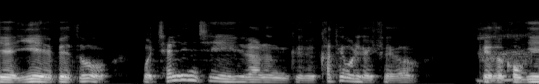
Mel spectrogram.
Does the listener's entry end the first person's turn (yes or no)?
no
